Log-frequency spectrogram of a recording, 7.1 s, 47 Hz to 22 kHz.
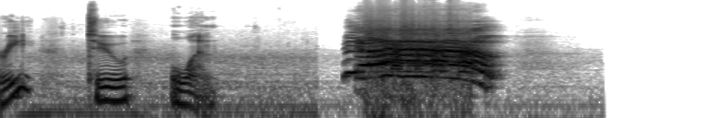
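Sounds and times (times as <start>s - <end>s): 
speech: 0.0s - 2.2s
cathartic human scream: 3.4s - 5.0s.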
